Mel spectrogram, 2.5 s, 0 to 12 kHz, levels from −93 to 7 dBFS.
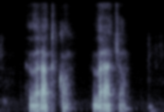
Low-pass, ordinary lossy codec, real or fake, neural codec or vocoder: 10.8 kHz; AAC, 48 kbps; fake; autoencoder, 48 kHz, 32 numbers a frame, DAC-VAE, trained on Japanese speech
